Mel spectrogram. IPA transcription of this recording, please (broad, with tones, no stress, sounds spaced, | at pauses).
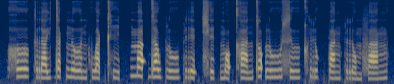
h ɤː˧ k r a˩˦ j d a˦˥ k̚ n ɤː˨˩ n k w a˨˩ k̚ tʰ i˨˩ t̚ | m a˥˩ ʔ d a˧ w p l uː˩˦ p r e˨˩ ʔ t͡ɕʰ e˨˩ k̚ m ɔ˨˩ ʔ kʰ a˩˦ n t ɔ˥˩ ʔ l uː˦˥ s ɯː˦˥ kʰ r u˥˩ k̚ p a˧ ŋ p r o˨˩ m f a˦˥ ŋ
